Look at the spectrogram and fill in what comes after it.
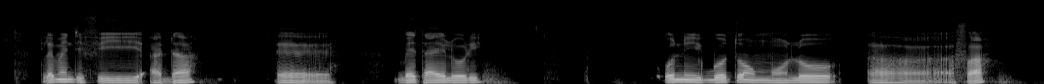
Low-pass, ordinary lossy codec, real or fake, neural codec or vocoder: none; none; real; none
